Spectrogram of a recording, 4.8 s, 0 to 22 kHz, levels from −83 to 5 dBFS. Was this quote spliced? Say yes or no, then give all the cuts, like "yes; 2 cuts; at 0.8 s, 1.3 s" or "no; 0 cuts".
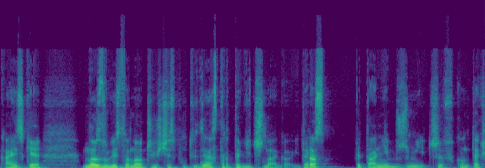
no; 0 cuts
